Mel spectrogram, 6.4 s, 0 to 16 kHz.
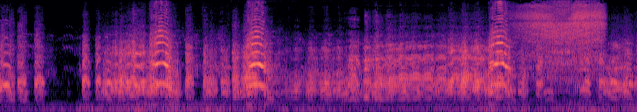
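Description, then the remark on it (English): A flock of geese honking continuously on sand-and-grass islands, many overlapping calls in a busy, noisy, loud chorus, with a low rumble of wind or water underneath. “There are geese, gulls, eider ducks, cormorants, waders, spoonbills, and more than 2,200 nesting common terns.”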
